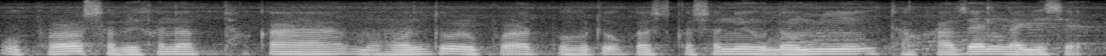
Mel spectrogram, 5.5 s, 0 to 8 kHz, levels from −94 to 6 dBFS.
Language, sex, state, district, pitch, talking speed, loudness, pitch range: Assamese, male, Assam, Hailakandi, 120 Hz, 120 wpm, -16 LUFS, 115-125 Hz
